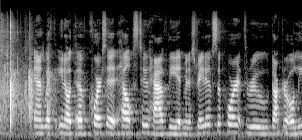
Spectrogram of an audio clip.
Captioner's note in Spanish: Aplausos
